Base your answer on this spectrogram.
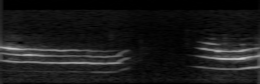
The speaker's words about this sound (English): Here, kitty, kitty, kitty, kitty, kitty. Oh, you listen, won't you? Nice, kitty.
